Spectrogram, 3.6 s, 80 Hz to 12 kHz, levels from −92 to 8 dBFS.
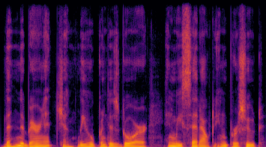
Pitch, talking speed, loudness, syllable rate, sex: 95 Hz, 220 wpm, -17 LUFS, 5.9 syllables/s, male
